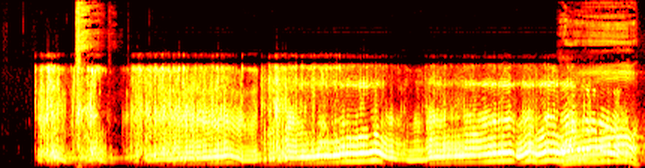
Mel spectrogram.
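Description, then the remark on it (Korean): A voice imitates a motorcycle with a broken muffler that has a hole in it. It is a continuous loud buzzing drone with sputtering, wavering pitch that revs up and down for about eight seconds. “자, 머플러가 불안정한 오토바이.”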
